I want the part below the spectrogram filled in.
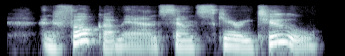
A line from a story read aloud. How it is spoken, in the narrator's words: Gosha exclaimed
